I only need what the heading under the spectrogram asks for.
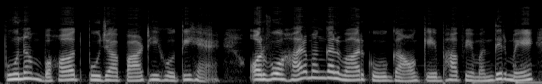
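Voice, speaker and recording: A woman's voice: medium pitch, unhurried, a little mellow, no room sound, studio quality. A woman reading scripted narration as the storyteller of a moral story.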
